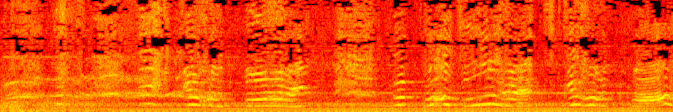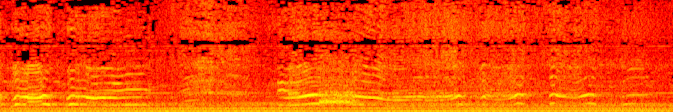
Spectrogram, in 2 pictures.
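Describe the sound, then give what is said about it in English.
A car engine drones steadily and loudly throughout as the vehicle speeds away, barreling at breakneck speed down a narrow, winding road, with people chattering and chuckling over the constant rumble. “There was a squeal of burning rubber, and then we were off, barreling down the narrow, winding road at breakneck speed.”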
